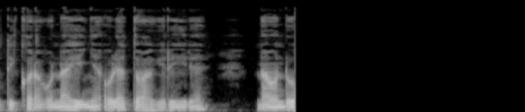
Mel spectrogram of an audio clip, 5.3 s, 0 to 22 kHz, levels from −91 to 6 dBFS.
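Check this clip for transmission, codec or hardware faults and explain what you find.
One fault shows up: an audio dropout to silence starting at 2.96 s and running through to the end of the clip, about 2.3 s in all. The input feeding the recorder was likely cut off, through a disconnected device, a broken link or a mute, while writing carried on and filled the file with silence. The speech stops abruptly mid-flow, and what follows is dead silence with no room tone or noise floor underneath. It never comes back, so everything said after that point is lost.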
